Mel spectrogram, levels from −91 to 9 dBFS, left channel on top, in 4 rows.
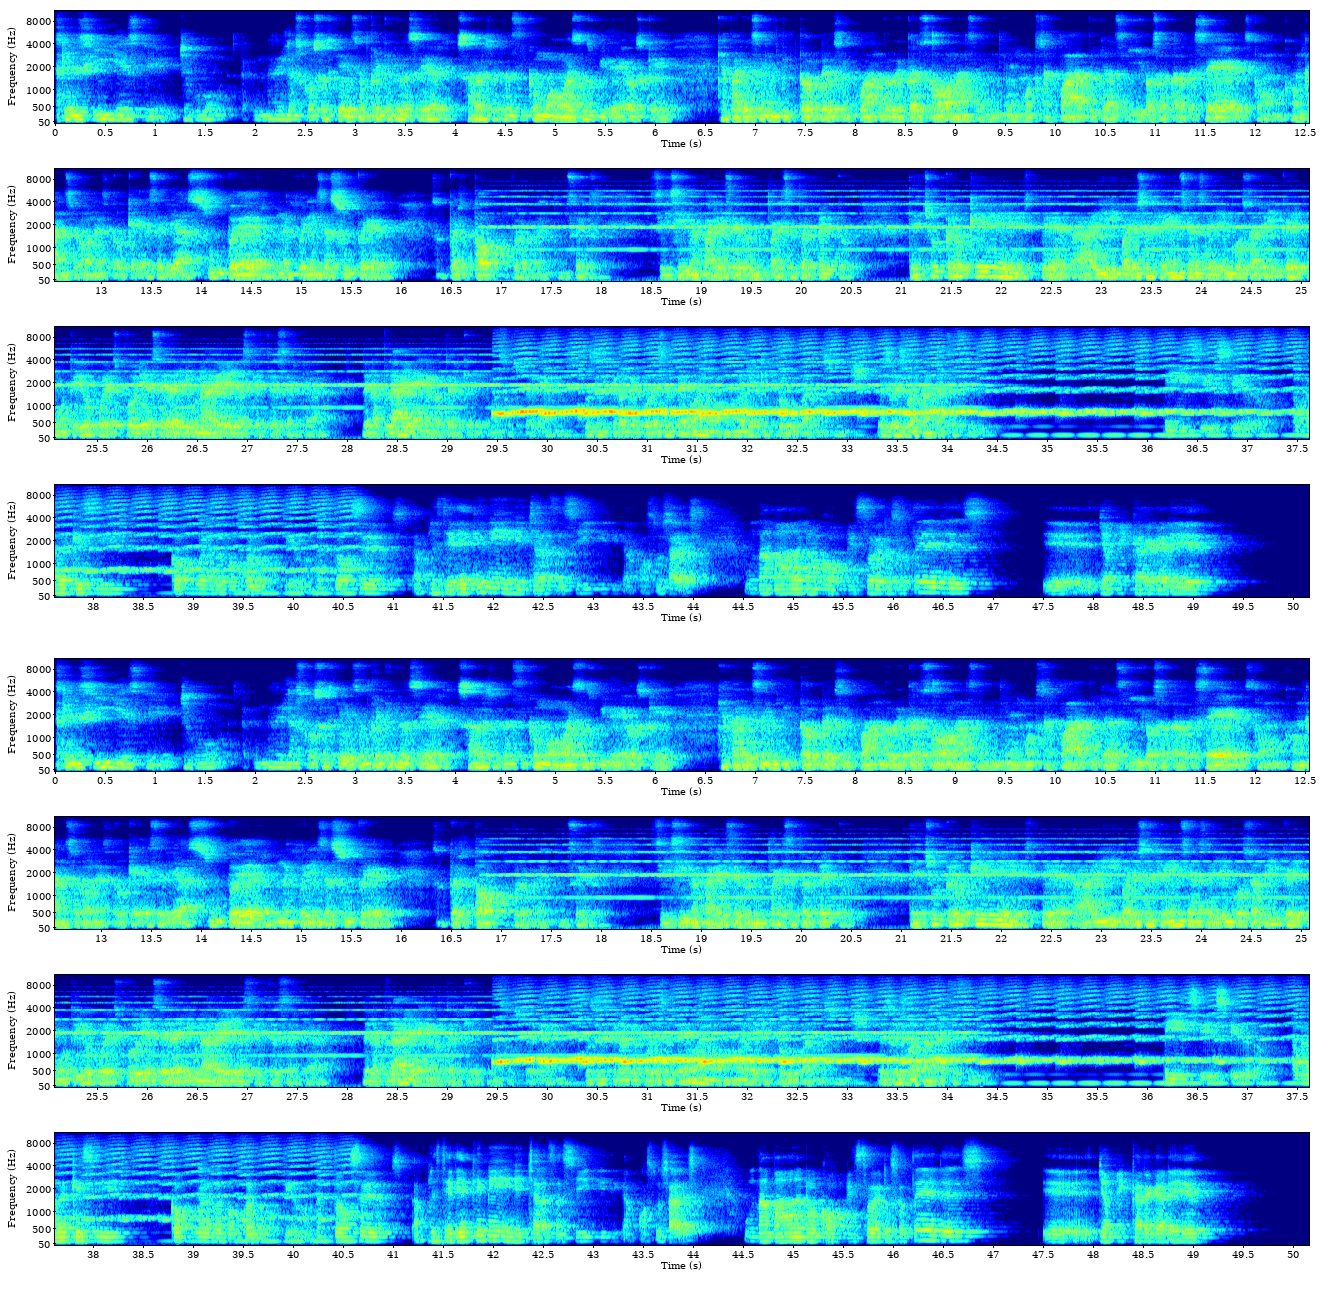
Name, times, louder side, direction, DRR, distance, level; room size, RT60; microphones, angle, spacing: voice 1, 0.0-1.7 2.0-27.8 28.1-34.3, equal, 80° left, -5 dB, 0.8 m, -32 dB
sound 1, 16.7-34.3, equal, 55° left, 0.8 m, -39 dB
sound 2, 29.4-40.6, left 2 dB, 10° left, 0.5 m, -28 dB
voice 2, 36.2-46.9 47.5-49.0, right 2 dB, 40° right, 1 dB, 0.4 m, -36 dB
2.7 x 2.0 x 2.7 m, 1.0 s
head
